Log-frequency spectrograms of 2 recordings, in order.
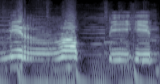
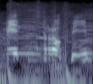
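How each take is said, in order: First: The n merges fully into the following r. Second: The n is clearly sounded before the r. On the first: The speaker calls it right. "Jadi mir robbihim" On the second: The speaker calls it wrong.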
